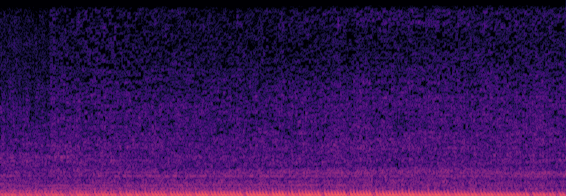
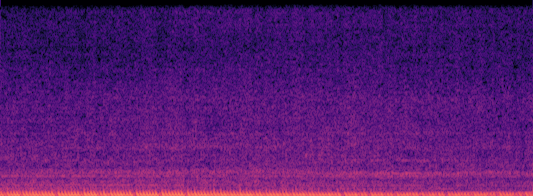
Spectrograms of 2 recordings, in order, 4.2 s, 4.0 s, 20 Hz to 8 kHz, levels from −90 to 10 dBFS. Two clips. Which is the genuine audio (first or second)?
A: first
